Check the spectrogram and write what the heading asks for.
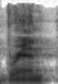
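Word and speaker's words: Brenne: I've got some Bryn as well, which is like a French import that I believe in and that I mispronounced for 2 years as Brenet because it's French. It's actually Bryn.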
